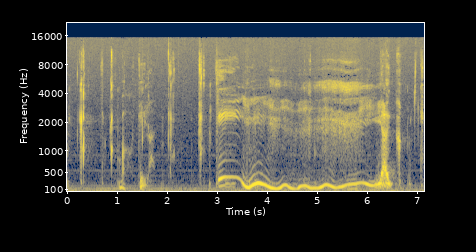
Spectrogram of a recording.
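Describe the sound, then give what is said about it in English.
Several short, wet smacking chews, then a long, wavering closed-mouth hum that rises and falls as the chewing goes on, as someone chews a bite of a sticky peanut butter sandwich with delight. “And then, one day, he took a bite and started chewing with delight.”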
